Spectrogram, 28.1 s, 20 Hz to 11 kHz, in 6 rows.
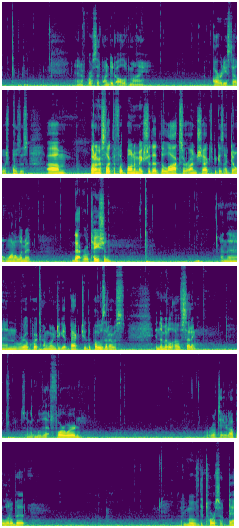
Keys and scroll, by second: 0.2 typing, 14.4-15.2 typing, 18.0-18.7 typing, 22.4 typing.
